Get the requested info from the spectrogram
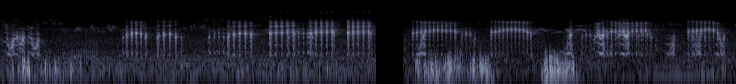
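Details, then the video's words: Marsh frogs in a dense chorus, in a recording that mentions an attack by a grass snake: rapid pulsed rattling croaks in repeated bursts about every second, overlapping callers, with a brief silent break midway. "Skokan skřehotavý"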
